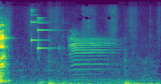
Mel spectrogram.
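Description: Sheep bleating in a Minecraft-style survival game, one short wavering baa following a brief higher call, loud and close against quiet game background.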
